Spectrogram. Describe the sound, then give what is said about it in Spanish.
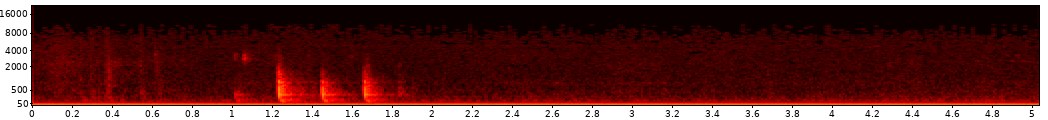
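Three quick knocks on a door, sharp and evenly spaced, moderately soft over a low background hum, followed by quiet. “Golpea una puerta.”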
